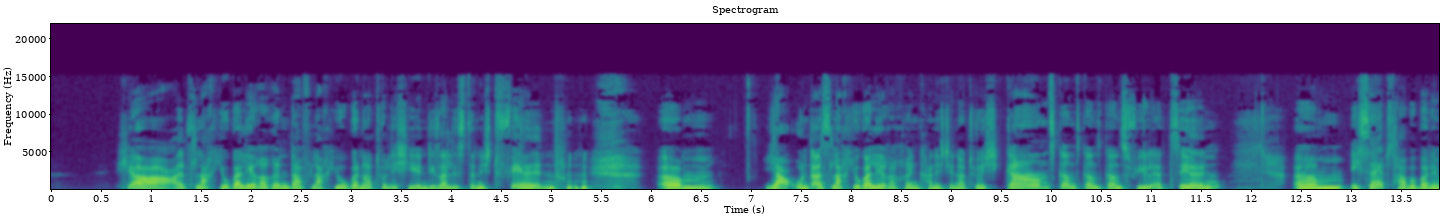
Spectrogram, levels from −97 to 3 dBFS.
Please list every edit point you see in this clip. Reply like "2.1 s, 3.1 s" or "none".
none

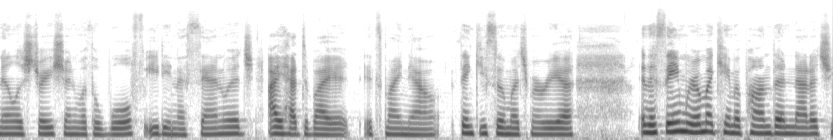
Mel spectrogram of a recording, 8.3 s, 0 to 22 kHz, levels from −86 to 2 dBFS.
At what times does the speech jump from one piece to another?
2.6 s

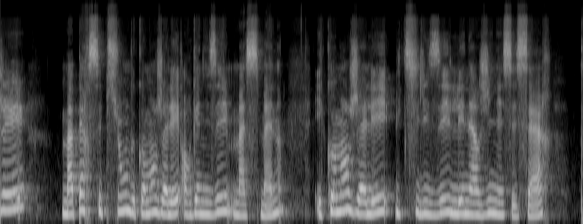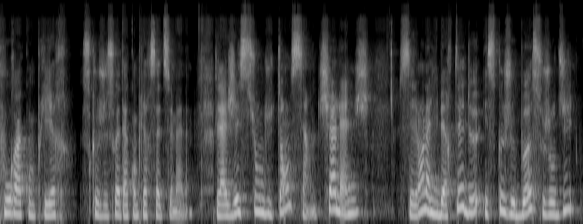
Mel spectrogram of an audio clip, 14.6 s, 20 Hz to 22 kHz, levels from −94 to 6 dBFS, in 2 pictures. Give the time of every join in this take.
8.2 s, 10.0 s, 12.5 s

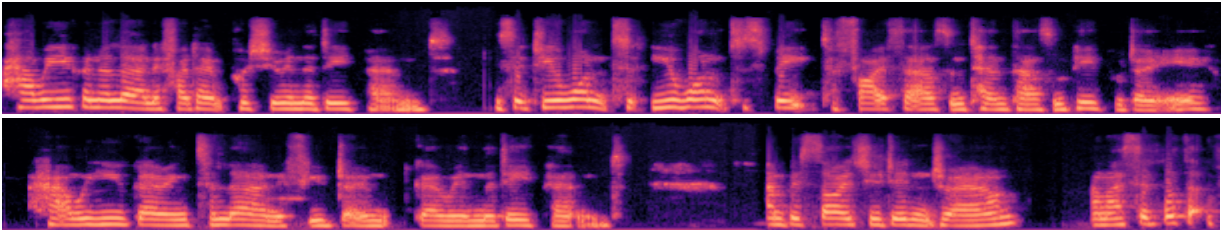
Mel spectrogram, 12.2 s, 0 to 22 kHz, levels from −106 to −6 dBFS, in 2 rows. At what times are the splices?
8.1 s

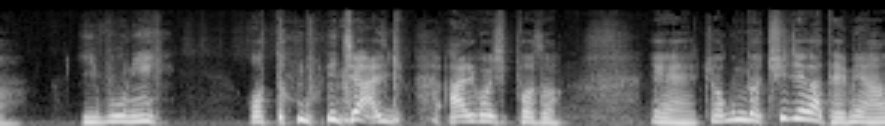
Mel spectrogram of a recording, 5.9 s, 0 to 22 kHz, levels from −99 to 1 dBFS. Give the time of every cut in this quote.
none

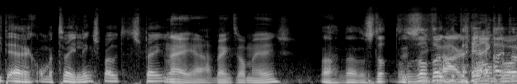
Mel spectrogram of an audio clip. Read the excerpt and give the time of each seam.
none

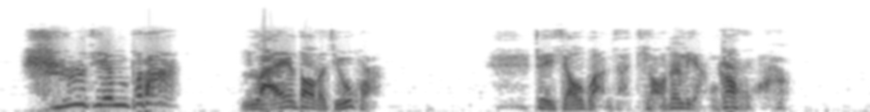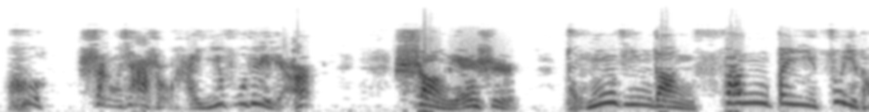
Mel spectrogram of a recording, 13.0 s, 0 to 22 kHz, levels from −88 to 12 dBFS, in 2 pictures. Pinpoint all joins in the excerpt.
none

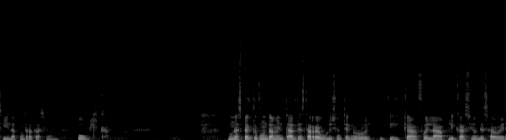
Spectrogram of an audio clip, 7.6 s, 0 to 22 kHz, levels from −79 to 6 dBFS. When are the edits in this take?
3.3 s

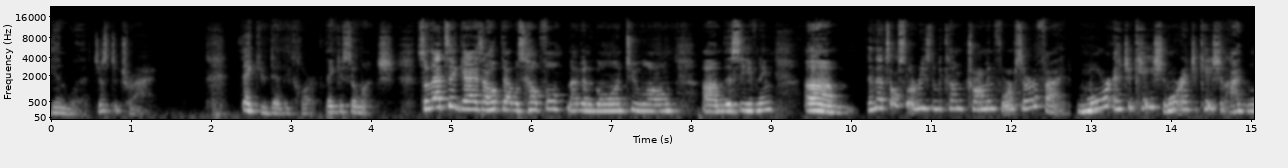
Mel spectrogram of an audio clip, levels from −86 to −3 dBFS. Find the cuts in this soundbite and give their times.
10.1 s, 12.7 s, 13.9 s

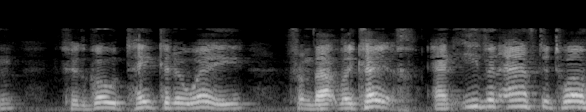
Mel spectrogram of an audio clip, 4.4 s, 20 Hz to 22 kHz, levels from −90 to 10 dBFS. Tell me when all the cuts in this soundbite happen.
3.2 s

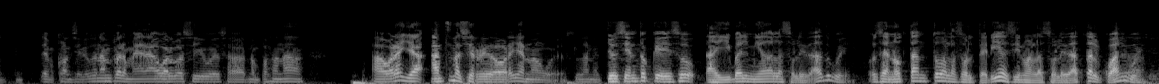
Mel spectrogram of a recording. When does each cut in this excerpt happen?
7.0 s

